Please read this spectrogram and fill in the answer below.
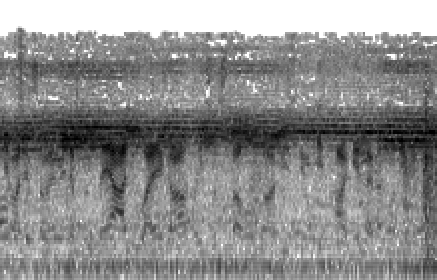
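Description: Mostly speech: voices talking over a steady background noise.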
